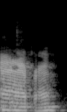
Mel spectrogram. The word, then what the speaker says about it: Scarborough: Scarborough. Yeah, that's how it's pronounced.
